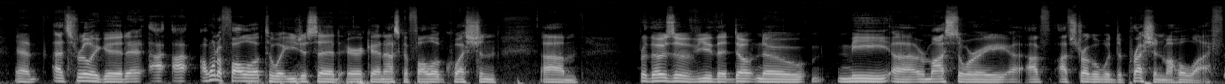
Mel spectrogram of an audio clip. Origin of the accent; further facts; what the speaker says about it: Texas, United States; I'm from Texas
